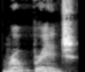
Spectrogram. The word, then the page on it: rope bridge: American English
